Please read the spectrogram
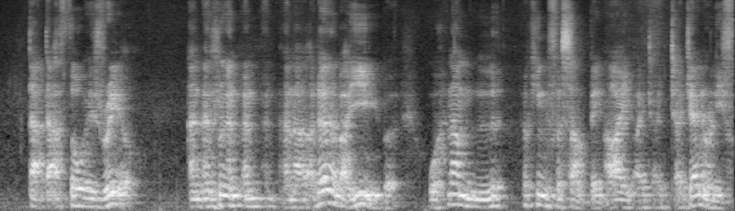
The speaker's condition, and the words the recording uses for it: Stuttering. And yeah, sure, I do still sometimes experience stuttering, but it doesn't carry the same heavy burden that it used to.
